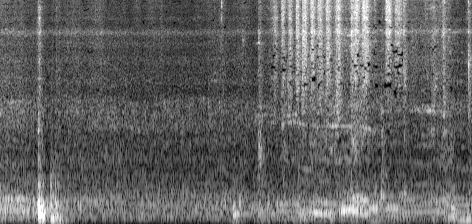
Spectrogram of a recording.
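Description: A blade scrapes across woven rattan in quick strokes.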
